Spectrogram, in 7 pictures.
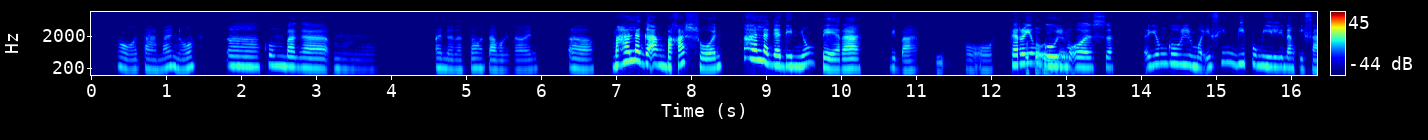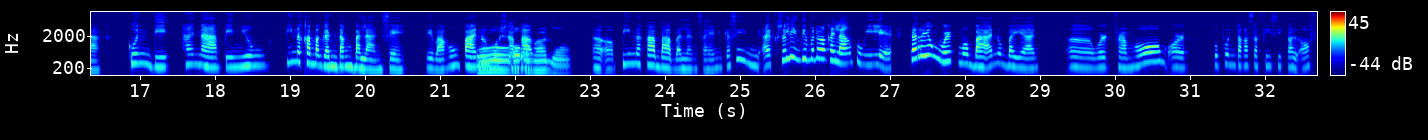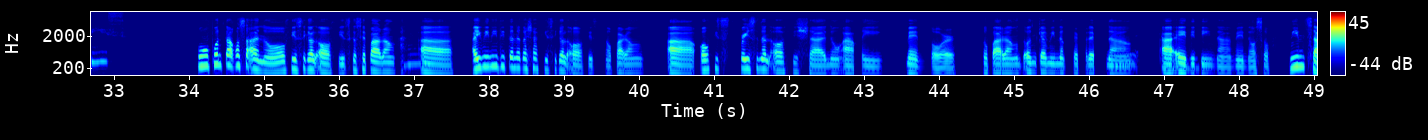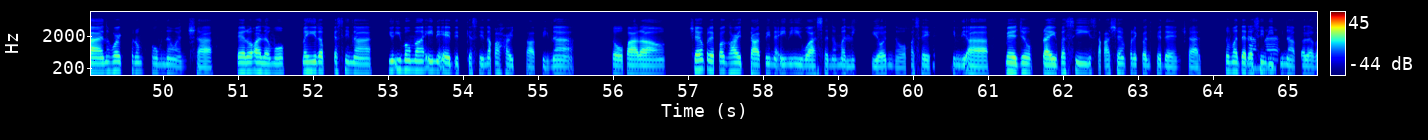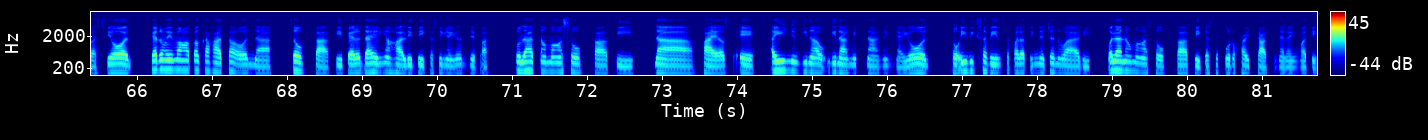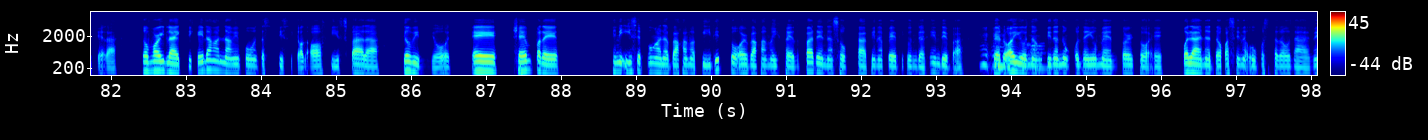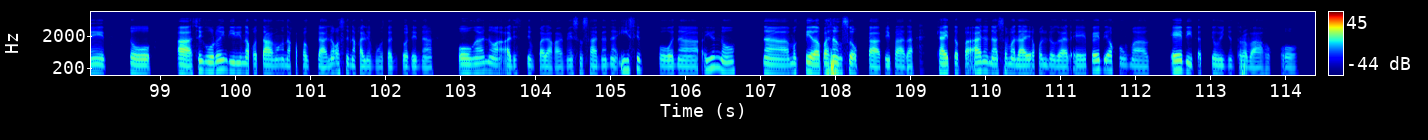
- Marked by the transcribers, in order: "babalansehin" said as "babalansahin"; in English: "physical office?"; in English: "physical office"; in English: "physical office"; in English: "office personal office"; in English: "work from home"; in English: "So, more likely"; in English: "physical office"; laughing while speaking: "magtira"; tapping
- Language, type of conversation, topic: Filipino, advice, Paano ko dapat timbangin ang oras kumpara sa pera?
